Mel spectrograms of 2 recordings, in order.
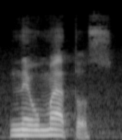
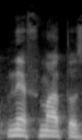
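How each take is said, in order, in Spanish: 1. La primera sílaba termina en un deslizamiento vocálico, 'neu'. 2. La primera sílaba termina en un sonido de 'f', 'nef'.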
